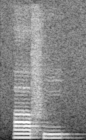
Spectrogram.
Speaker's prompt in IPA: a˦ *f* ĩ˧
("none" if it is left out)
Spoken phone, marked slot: f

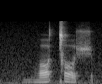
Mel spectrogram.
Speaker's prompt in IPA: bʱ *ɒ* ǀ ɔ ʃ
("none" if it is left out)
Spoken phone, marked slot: ɒ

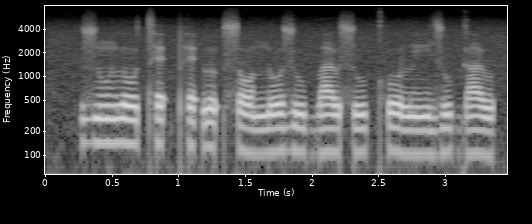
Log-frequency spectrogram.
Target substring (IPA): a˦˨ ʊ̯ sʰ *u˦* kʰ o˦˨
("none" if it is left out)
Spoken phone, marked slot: u˦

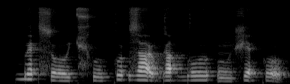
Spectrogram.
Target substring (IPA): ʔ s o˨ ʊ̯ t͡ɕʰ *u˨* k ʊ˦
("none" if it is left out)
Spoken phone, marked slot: u˨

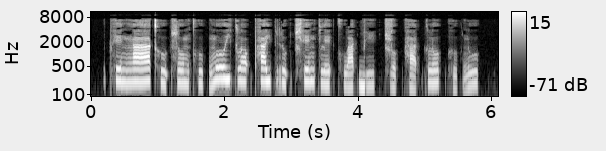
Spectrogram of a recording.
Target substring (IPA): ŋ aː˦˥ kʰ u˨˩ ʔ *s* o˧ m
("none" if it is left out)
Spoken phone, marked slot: s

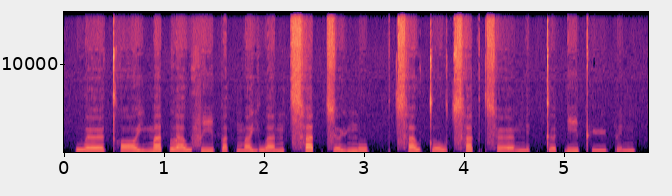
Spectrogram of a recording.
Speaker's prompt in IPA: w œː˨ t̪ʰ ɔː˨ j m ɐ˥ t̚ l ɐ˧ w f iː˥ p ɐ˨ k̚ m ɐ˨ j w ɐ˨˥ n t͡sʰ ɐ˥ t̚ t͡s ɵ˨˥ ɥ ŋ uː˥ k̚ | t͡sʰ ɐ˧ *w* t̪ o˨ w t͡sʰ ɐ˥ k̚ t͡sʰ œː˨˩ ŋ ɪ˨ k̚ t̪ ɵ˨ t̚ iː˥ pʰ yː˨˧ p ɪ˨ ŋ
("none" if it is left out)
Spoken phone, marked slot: w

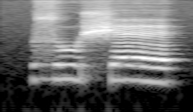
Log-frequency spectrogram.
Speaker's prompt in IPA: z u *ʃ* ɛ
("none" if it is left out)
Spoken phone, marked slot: ʃ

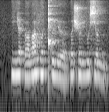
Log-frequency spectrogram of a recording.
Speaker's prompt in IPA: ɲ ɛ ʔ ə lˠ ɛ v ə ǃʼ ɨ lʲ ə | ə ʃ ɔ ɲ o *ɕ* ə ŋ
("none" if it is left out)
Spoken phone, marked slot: ɕ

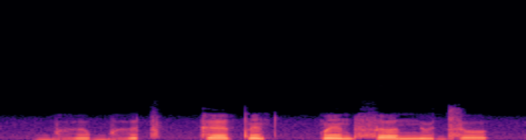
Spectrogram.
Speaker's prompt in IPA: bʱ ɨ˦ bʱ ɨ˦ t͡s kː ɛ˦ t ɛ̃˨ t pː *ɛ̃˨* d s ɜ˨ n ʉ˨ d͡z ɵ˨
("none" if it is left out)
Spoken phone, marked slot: ɛ̃˦˨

